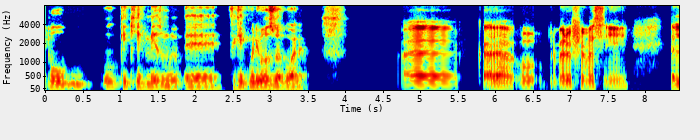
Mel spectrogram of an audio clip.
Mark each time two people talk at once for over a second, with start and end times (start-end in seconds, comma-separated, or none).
none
